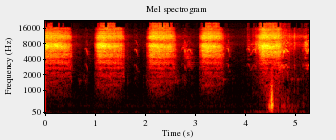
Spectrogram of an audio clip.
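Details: Common myna at a nest, feeding its young. Harsh, broadband hissing bursts, each about half a second long, repeat roughly once per second. A short lower rasp marks the last burst.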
